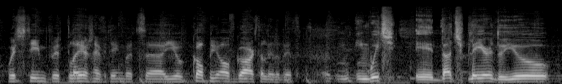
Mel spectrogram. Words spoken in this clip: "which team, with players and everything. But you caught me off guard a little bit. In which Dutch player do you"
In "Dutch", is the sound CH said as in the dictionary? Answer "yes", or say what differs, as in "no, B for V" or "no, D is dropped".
yes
